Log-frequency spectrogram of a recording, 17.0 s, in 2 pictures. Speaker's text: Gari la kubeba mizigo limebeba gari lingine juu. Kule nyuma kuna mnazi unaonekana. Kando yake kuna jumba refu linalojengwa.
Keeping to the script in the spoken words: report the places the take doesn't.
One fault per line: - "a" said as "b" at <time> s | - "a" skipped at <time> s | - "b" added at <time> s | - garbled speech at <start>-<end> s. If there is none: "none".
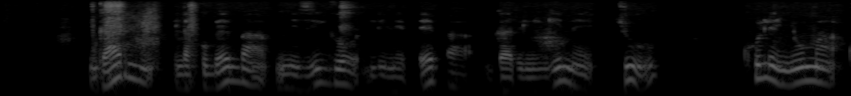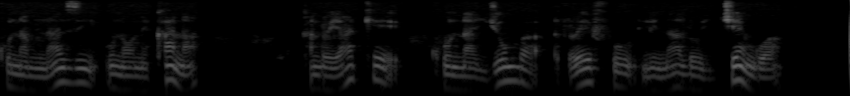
none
